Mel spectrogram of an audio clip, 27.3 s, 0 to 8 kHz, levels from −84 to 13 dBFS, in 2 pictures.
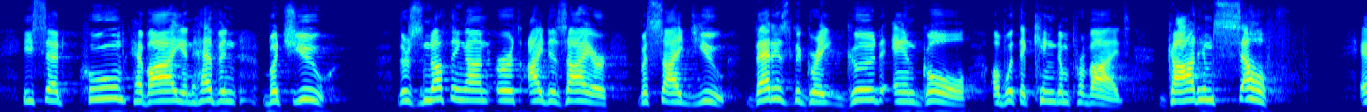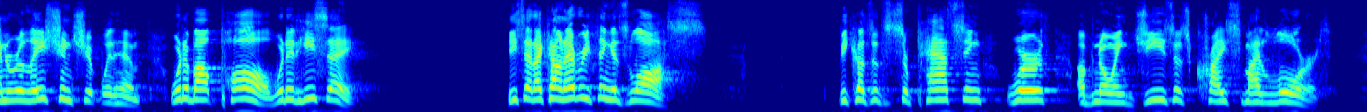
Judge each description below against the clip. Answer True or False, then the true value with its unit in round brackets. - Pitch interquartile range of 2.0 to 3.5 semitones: True (2.9 semitones)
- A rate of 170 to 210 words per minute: False (135 wpm)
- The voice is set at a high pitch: True (225 Hz)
